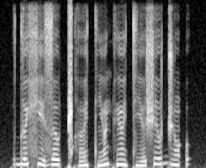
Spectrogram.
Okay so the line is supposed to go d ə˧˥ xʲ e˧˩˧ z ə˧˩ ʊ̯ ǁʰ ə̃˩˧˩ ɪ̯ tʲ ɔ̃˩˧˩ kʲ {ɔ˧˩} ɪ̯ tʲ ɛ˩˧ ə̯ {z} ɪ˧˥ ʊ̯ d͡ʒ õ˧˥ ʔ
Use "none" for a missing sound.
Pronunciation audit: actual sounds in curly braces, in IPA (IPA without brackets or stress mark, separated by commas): ɔ̃˧˩, ʃ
